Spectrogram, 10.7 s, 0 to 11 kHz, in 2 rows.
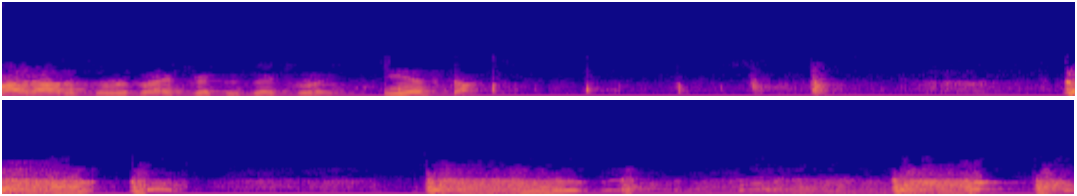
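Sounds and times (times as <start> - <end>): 
speech: 0.0 - 2.6
woman breathing: 4.5 - 5.3, 6.3 - 7.5
woman coughing in harsh raspy bursts: 5.3 - 6.4, 7.5 - 8.8, 9.8 - 10.7
laughter: 8.4 - 9.8.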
